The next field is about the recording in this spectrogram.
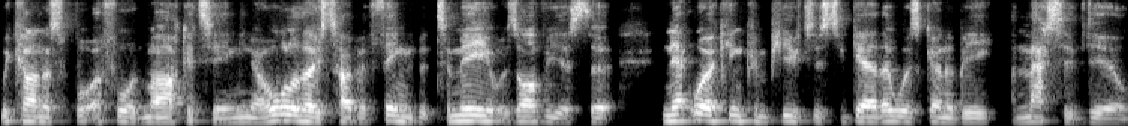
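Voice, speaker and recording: In a British accent, a man with a somewhat breathy, medium-pitched voice talks at a fairly quick pace with fairly even intonation against a quiet background. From England. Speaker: geospatial industry consultant. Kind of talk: conference talk. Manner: hesitant, many fillers.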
